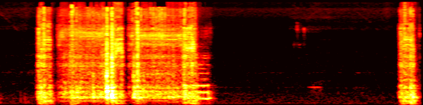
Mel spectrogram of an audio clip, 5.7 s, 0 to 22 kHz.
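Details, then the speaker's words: Rover 75 six-disc CD changer that jammed mid-change showing no magazine/no disc: short bursts of whirring and clicking as it loads and checks each disc, then quiet. Changer working normally, problem seemingly cured. "oh that's good it's making some noises as it goes in and finds the uh discs so hopefully we've cured the problem"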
